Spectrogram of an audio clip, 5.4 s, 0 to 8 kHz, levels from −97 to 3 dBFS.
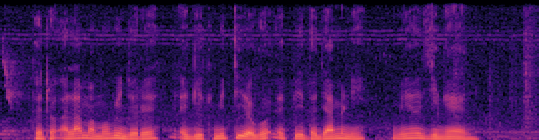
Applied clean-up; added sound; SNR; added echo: none; none; none; none.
